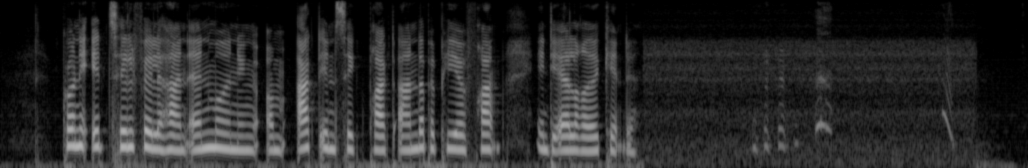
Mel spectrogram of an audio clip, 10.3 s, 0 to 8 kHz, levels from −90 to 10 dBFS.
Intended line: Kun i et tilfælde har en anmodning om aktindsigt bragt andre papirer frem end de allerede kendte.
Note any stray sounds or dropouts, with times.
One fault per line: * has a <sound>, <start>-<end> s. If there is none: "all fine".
* has a laugh, 7.5-8.3 s
* has a chirp, 9.4-9.6 s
